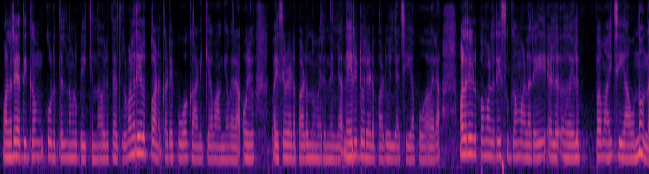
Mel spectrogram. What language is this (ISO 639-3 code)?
mal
